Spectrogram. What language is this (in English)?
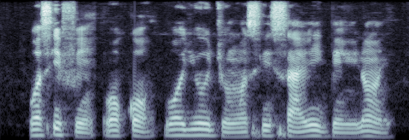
Yoruba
